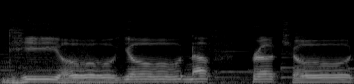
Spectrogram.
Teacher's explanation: When a visarga is followed by a pa or pa, it's pronounced as an F sound.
